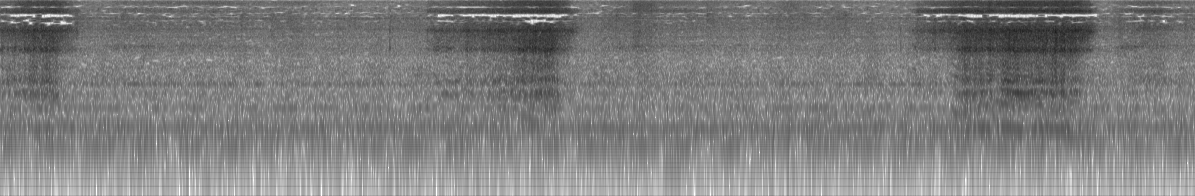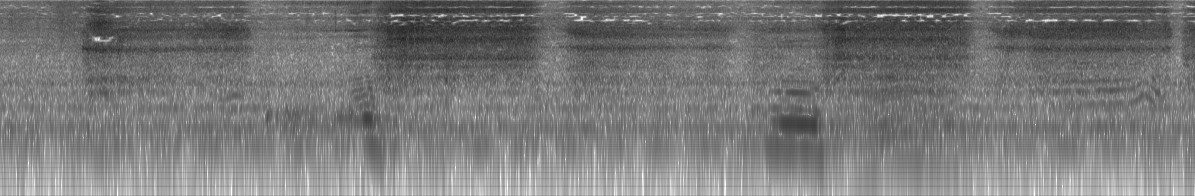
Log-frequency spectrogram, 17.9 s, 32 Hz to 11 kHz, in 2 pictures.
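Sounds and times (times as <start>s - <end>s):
person snoring: 3.2s - 4.4s, 6.9s - 8.2s, 9.6s - 17.9s.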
